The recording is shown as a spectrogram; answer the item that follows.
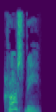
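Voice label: "crossbeam", English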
